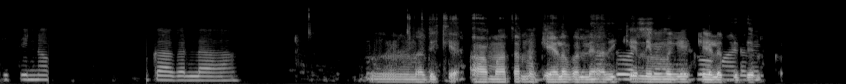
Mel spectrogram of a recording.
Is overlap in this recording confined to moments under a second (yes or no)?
no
